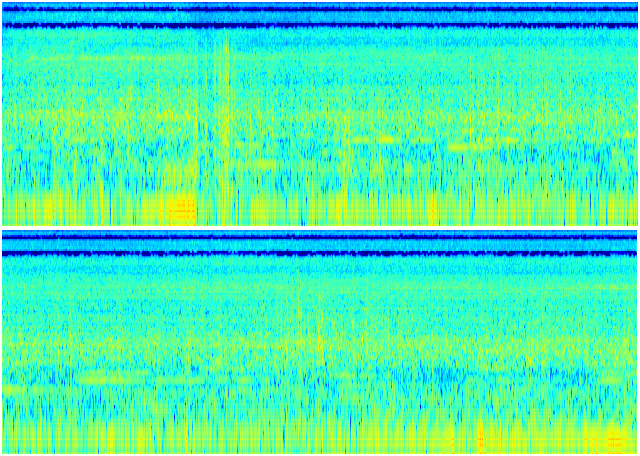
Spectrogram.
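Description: Wind rushes and buffets past.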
